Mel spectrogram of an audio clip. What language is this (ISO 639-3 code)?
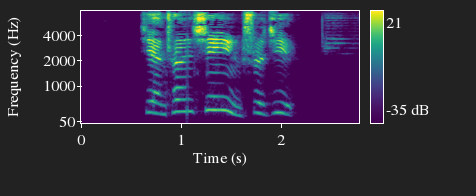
zho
